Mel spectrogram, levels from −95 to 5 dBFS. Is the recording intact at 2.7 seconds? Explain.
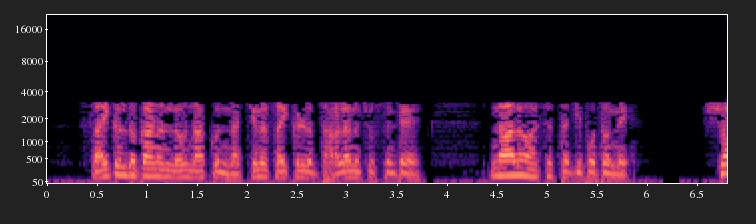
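No, at 2.7 s the speech sounds hollow and phasey throughout from channel delay (comb filtering): one side lags by around 5 ms, so the mono sum cuts notches starting near 100 Hz. It's also dull and grainy, with nothing above 3.1 kHz and roughened, smeared detail, likely heavy Vorbis compression at a very low bitrate.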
